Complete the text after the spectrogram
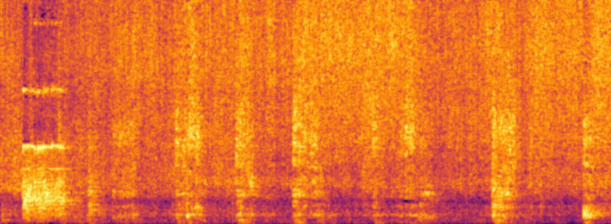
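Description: Rice sizzles steadily in a hot pan.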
